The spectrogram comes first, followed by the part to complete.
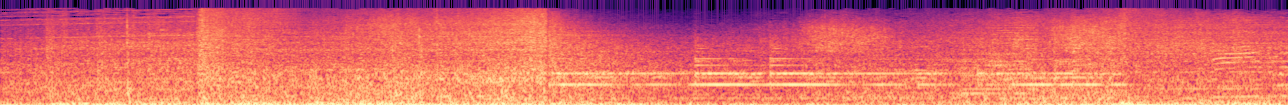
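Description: Trailer sound mix: a loud, dense rumble of battle and explosion noise with a heavy low end. Several held steady tones join in about three seconds in.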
